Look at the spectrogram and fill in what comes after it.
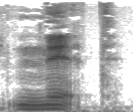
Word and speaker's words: cniht: There's a lot of letters in there that aren't being said, so. – C-N-I-H-T, knit.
